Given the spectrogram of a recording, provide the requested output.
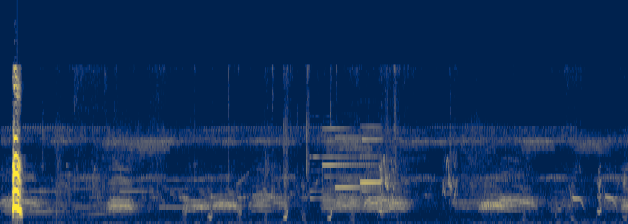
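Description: A francolin gives a run of harsh, arched, slightly nasal notes in quick phrases, with a sharp click at the start and a low steady hum beneath.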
